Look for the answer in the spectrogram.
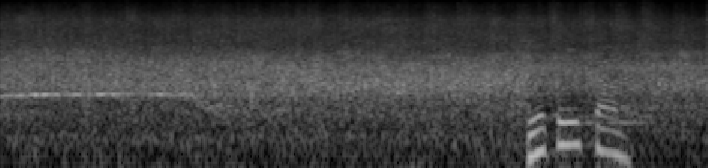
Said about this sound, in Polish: Serdecznie pozdrawiamy naszych radiosłuchaczy. Brawa dla nich już teraz.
